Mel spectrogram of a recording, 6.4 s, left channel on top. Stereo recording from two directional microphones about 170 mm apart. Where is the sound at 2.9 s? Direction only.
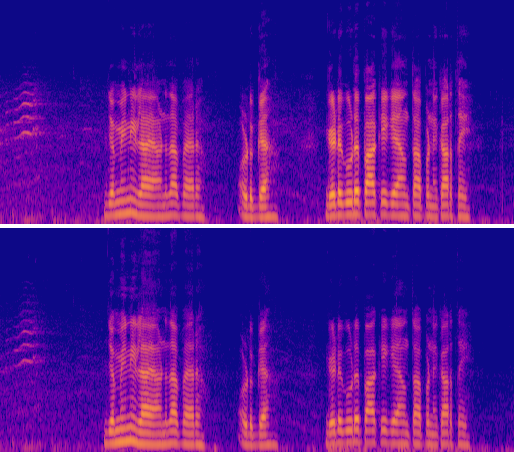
10° right (ahead or behind).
